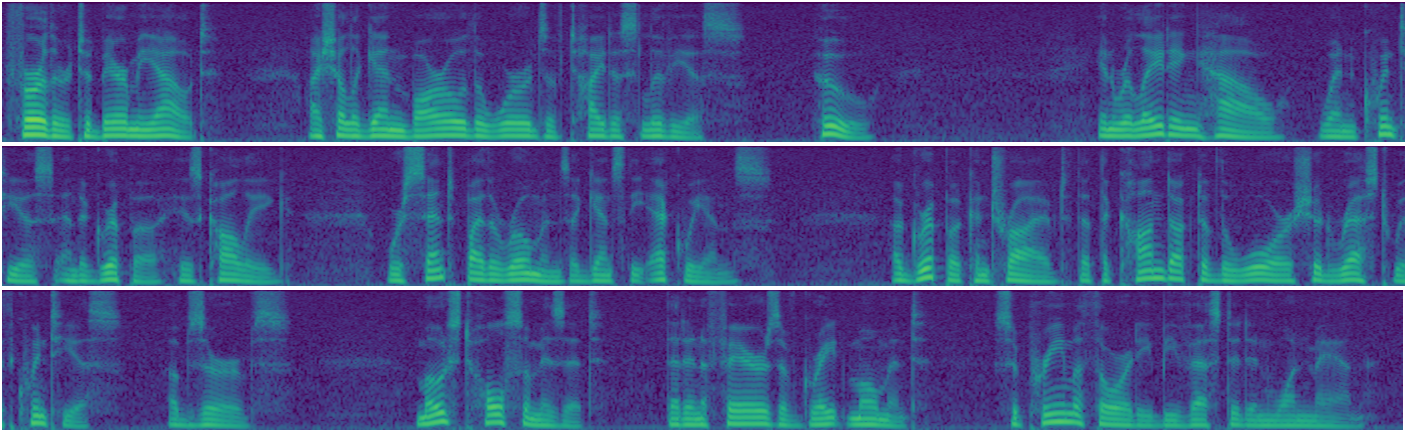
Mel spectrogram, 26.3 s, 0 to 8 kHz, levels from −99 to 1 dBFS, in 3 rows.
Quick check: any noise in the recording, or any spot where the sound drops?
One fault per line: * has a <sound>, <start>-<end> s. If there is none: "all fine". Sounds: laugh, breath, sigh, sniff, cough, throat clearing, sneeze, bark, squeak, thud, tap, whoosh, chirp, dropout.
all fine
